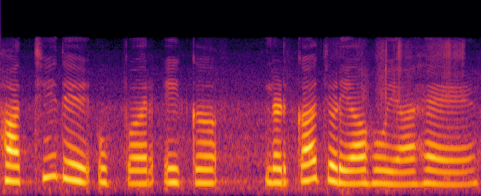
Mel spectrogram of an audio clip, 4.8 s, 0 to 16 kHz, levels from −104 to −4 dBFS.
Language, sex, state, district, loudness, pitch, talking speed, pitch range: Punjabi, female, Punjab, Kapurthala, -19 LUFS, 255 Hz, 100 wpm, 245-285 Hz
